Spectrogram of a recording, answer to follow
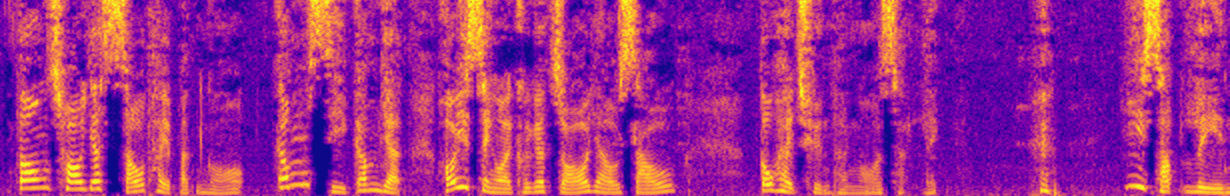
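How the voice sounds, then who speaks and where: Actress as snooty ambitious office woman, cantonese radio drama, very animated pitch, scornful. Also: husky, heavily acted. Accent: Hong Kong Cantonese. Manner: haughty, scornful. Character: arrogant, ambitious female right-hand of the boss.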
